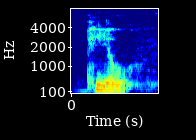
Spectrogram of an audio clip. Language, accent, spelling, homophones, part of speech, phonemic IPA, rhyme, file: English, Southern England, peal, peel, noun / verb, /piːl/, -iːl, LL-Q1860 (eng)-peal.wav
- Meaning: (noun) 1. A loud sound, or a succession of loud sounds, as of bells, thunder, cannon, shouts, laughter, of a multitude, etc 2. A set of bells tuned to each other according to the diatonic scale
